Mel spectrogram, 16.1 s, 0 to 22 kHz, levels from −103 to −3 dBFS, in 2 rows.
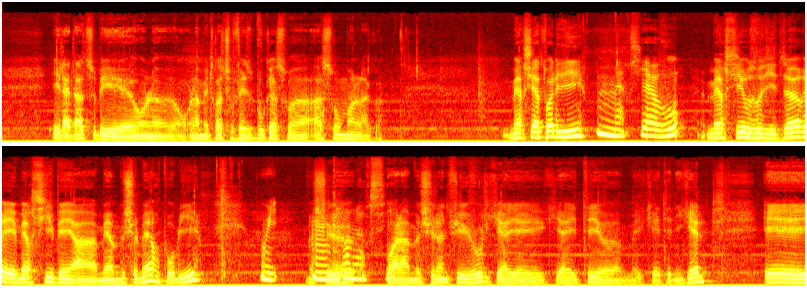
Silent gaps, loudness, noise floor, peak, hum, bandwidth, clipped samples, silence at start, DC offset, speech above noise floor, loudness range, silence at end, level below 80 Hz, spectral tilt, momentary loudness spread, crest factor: none; -16 LUFS; -43 dBFS; 0 dBFS; none; 15 kHz; under 0.1%; 0.25 s; 4%; 28 dB; 6 LU; 0 s; -46 dBFS; -7 dB/octave; 12 LU; 16 dB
